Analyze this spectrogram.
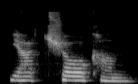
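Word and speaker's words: यच्छोकम्: Now yet chokam is how it comes out. Yachokam. So it's a distinctly double cha, but it's also an aspirated yachokam.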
